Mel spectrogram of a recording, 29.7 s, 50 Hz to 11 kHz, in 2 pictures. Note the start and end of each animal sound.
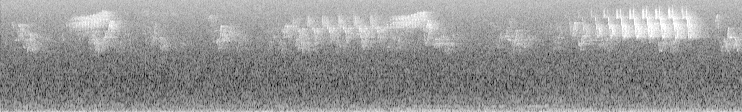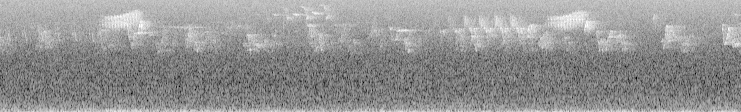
[0.00, 29.66] Red-eyed Vireo (Vireo olivaceus)
[1.17, 2.62] Northern Parula (Setophaga americana)
[5.59, 7.64] Ovenbird (Seiurus aurocapilla)
[7.33, 8.95] Northern Parula (Setophaga americana)
[11.20, 14.10] Ovenbird (Seiurus aurocapilla)
[16.51, 18.09] Northern Parula (Setophaga americana)
[18.04, 19.32] Black-throated Green Warbler (Setophaga virens)
[20.13, 21.59] Blackburnian Warbler (Setophaga fusca)
[23.44, 25.70] Ovenbird (Seiurus aurocapilla)
[25.66, 26.96] Northern Parula (Setophaga americana)
[28.91, 29.66] Black-and-white Warbler (Mniotilta varia)

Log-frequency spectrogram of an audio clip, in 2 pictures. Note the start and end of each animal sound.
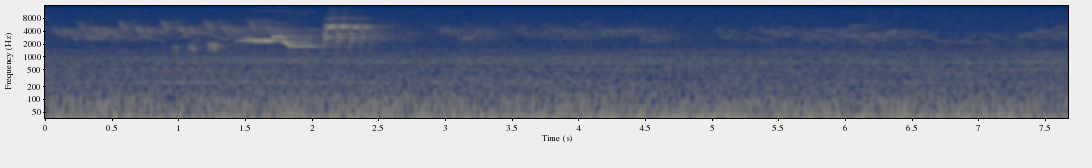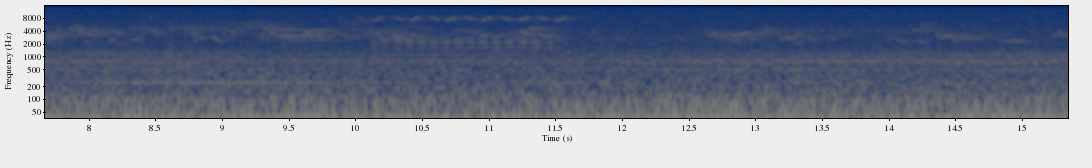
[0.00, 1.86] Ovenbird (Seiurus aurocapilla)
[0.00, 15.35] Red-eyed Vireo (Vireo olivaceus)
[0.80, 2.61] Wood Thrush (Hylocichla mustelina)
[2.83, 4.79] Ovenbird (Seiurus aurocapilla)
[5.18, 7.22] Veery (Catharus fuscescens)
[6.42, 9.16] Rose-breasted Grosbeak (Pheucticus ludovicianus)
[7.81, 9.39] Ovenbird (Seiurus aurocapilla)
[8.49, 10.18] Black-throated Green Warbler (Setophaga virens)
[9.58, 11.85] Black-and-white Warbler (Mniotilta varia)
[9.95, 11.66] White-breasted Nuthatch (Sitta carolinensis)
[10.04, 11.68] Veery (Catharus fuscescens)
[12.46, 15.35] Rose-breasted Grosbeak (Pheucticus ludovicianus)

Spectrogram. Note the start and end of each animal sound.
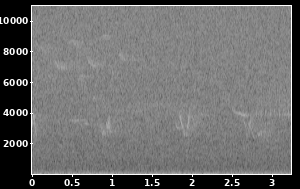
[0.00, 1.37] Blackburnian Warbler (Setophaga fusca)
[0.00, 3.16] Red-eyed Vireo (Vireo olivaceus)
[2.35, 3.24] Black-throated Blue Warbler (Setophaga caerulescens)

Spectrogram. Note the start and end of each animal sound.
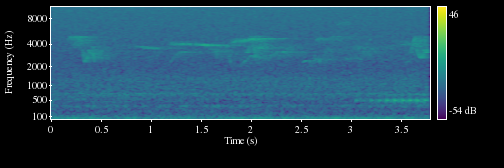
[0.00, 3.80] Red-eyed Vireo (Vireo olivaceus)
[0.54, 2.70] Black-throated Blue Warbler (Setophaga caerulescens)
[0.99, 3.71] American Robin (Turdus migratorius)
[3.02, 3.80] Pileated Woodpecker (Dryocopus pileatus)

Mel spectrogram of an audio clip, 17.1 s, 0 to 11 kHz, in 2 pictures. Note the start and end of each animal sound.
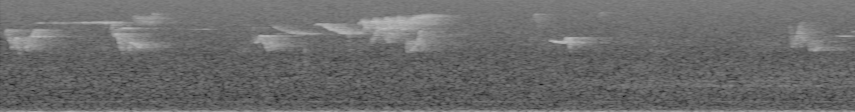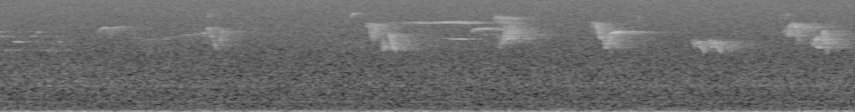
[0.03, 17.10] Red-eyed Vireo (Vireo olivaceus)
[0.28, 1.75] Black-throated Green Warbler (Setophaga virens)
[2.58, 4.61] Black-throated Blue Warbler (Setophaga caerulescens)
[8.21, 9.29] Hermit Thrush (Catharus guttatus)
[9.81, 10.91] Eastern Wood-Pewee (Contopus virens)
[12.45, 13.89] Black-throated Green Warbler (Setophaga virens)

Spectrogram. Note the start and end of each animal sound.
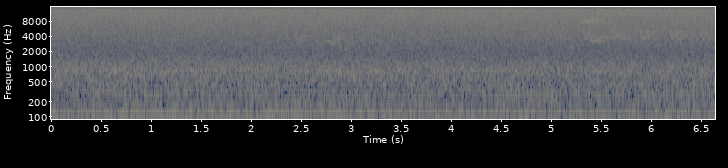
[0.00, 5.65] Blue-headed Vireo (Vireo solitarius)
[4.88, 6.64] Ovenbird (Seiurus aurocapilla)

